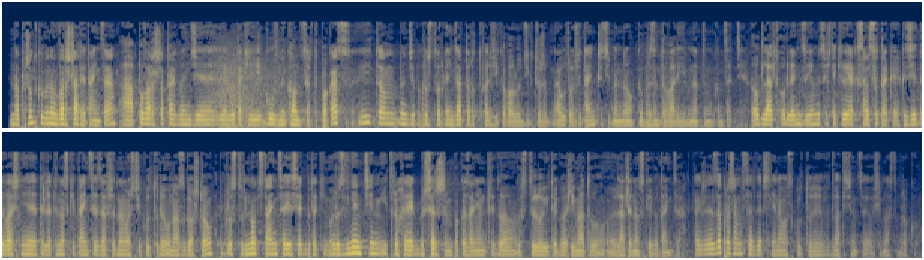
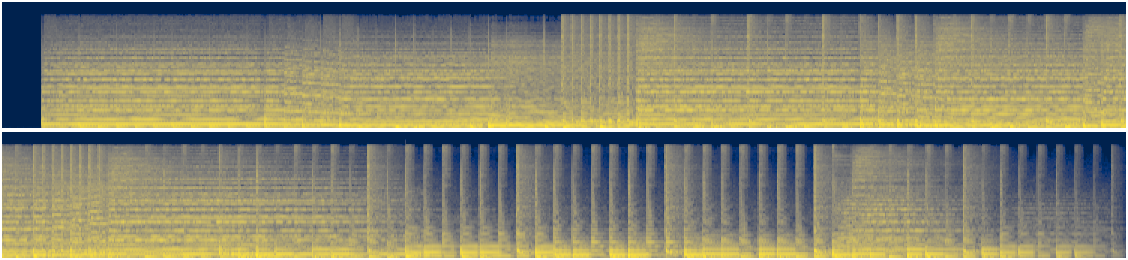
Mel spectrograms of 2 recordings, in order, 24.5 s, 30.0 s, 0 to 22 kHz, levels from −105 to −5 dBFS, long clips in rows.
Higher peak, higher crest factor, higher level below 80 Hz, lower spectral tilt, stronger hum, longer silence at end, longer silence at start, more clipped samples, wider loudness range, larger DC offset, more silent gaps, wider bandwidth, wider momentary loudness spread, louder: second, -8 dBFS vs 0 dBFS; first, 20 dB vs 14 dB; second, -52 dBFS vs -20 dBFS; about the same, -5.5 dB/octave vs -5.5 dB/octave; neither; about the same, 0.2 s vs 0.15 s; second, 0.1 s vs 0.5 s; neither; first, 6 LU vs 3 LU; neither; neither; second, 11.5 kHz vs 14.5 kHz; first, 11 LU vs 6 LU; second, -29 LUFS vs -14 LUFS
